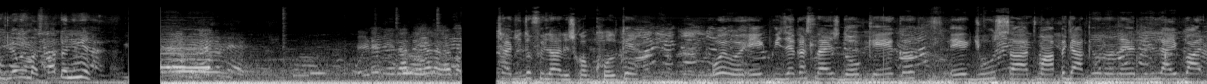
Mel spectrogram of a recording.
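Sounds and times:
bus engine rumble: 0.0 - 12.0
passengers' voices: 1.7 - 12.0.

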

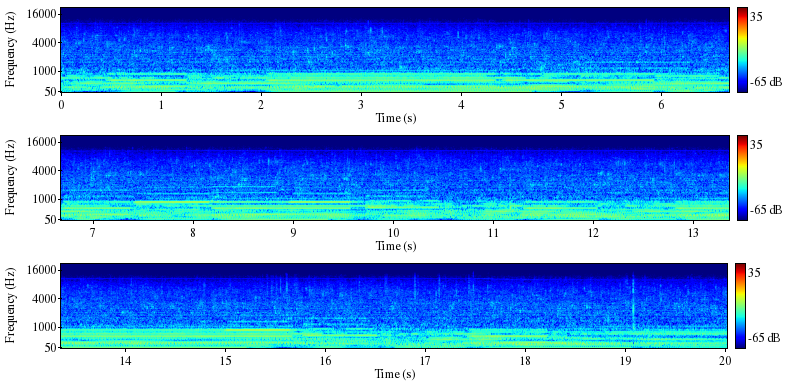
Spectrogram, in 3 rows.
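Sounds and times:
organ playing soft chords: 0.0 - 20.0.

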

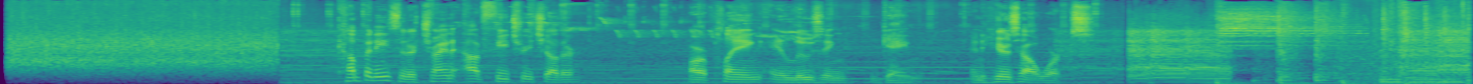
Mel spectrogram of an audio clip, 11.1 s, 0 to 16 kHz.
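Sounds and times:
applause: 0.1 - 2.2.

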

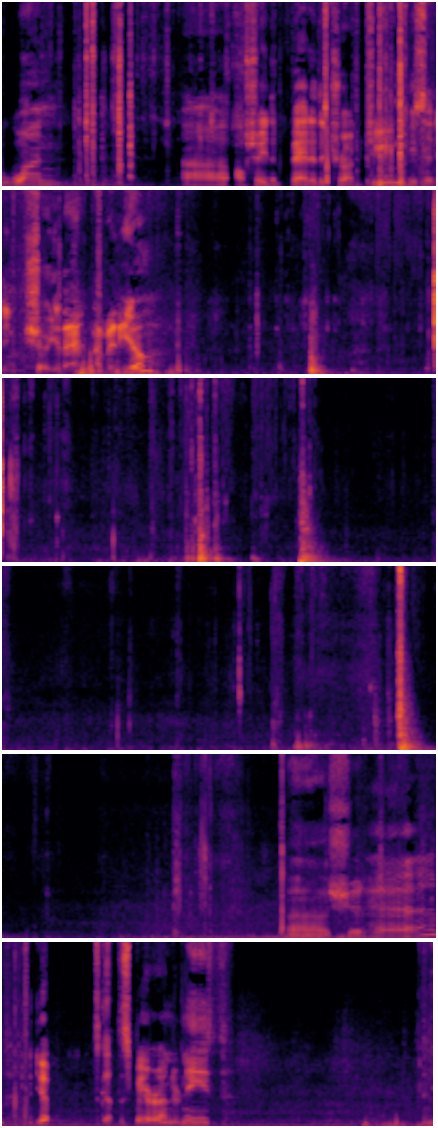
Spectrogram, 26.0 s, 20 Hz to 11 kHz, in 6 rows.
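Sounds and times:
pickup truck door thumps: 10.5 - 12.2, 16.8 - 17.6
low rumble: 24.0 - 26.0.

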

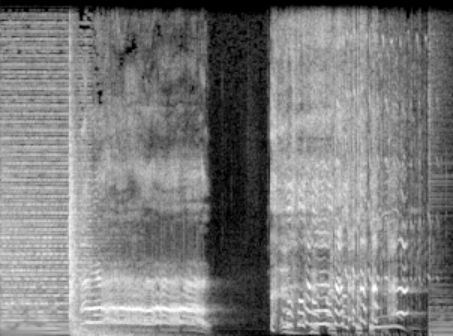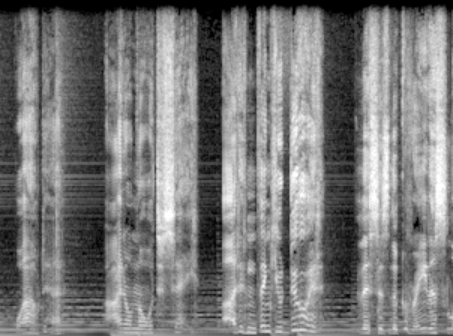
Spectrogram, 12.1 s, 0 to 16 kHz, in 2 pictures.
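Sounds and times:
music: 0.0 - 1.5, 4.6 - 12.0.

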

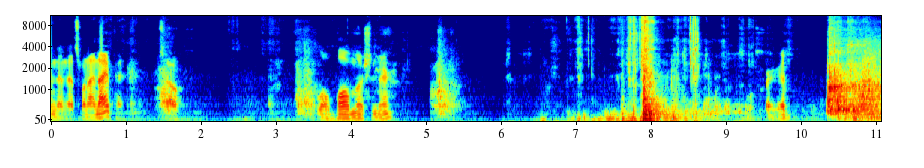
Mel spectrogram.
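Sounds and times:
bowling ball thud on lane: 10.4 - 11.0.

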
